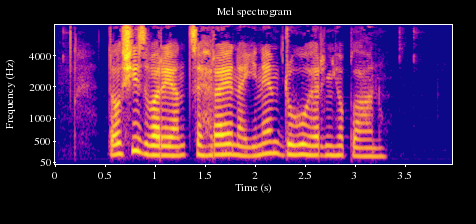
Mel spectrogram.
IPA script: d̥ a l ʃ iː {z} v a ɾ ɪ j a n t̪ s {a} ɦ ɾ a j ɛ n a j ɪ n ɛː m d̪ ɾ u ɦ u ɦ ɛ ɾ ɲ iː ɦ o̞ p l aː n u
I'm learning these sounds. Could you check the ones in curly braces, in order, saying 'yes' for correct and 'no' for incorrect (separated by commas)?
yes, no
